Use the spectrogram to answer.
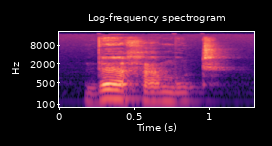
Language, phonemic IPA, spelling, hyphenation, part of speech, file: Dutch, /ˈbʏr.ɣərˌmut/, burgermoed, bur‧ger‧moed, noun, Nl-burgermoed.ogg
- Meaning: the courage of citizens when intervening at personal risk at the sight of someone in danger; civil courage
